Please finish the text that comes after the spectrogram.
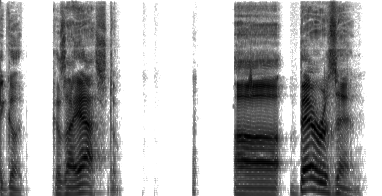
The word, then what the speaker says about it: Berezan: Berezan. Yep, no, that's how you say it.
